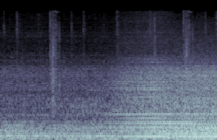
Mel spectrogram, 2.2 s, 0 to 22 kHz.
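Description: A 1989 Mazda Miata's engine running in gear while the car is under way, heard from the open cockpit. About a second in, it grows louder and its note fills out as the throttle is opened.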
